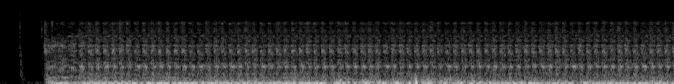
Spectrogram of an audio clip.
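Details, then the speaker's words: 2006 Ford F350 6.0 Powerstroke diesel after sitting five to six years, after repairs, no codes: quick crank, catches at once, settles into firm steady idle with no stumble or smoke; normal start and idle. "oh yeah we're running we're running no smoke in there and there it is 6-0 F-350 running"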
